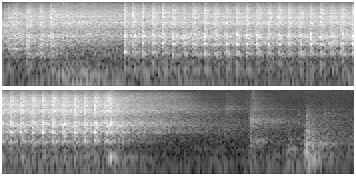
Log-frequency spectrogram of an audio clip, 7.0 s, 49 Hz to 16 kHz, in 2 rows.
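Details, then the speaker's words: 2017 Suzuki Swift towed in as a crank no start: starter spins the engine with a quick, even chug for several seconds but it never catches. "as you've seen the customer was definitely not lying this was or is a crank no start"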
